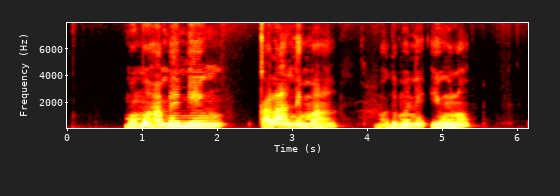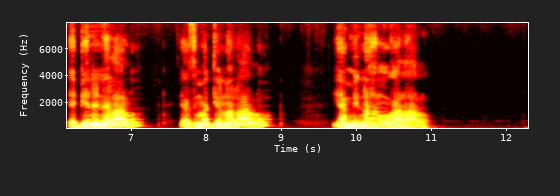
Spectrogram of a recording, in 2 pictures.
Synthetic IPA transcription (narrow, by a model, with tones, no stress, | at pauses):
mɔ̃˨˦mɔ̃˦˨ɦã˨˦mɛ̃˦mĩ˦ɛ̃˦ŋ˦ | ka˧laː˦n˦de˦mã˨˦ | mɔ̃˨de˦me˦nĩ˦i˨wũ˨nɔ̃˦ | ɛ˨bi˦ɛ˦nɛ̃˨nɛ̃˨˦laː˦lɔ˦ | ja˨zi˨˦mã˦˨di˨ɔ˨nã˨˦laː˦lɔ˦ | ja˨mĩ˨nã˦hã˦ŋu˧ka˧laː˨lɔ˨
